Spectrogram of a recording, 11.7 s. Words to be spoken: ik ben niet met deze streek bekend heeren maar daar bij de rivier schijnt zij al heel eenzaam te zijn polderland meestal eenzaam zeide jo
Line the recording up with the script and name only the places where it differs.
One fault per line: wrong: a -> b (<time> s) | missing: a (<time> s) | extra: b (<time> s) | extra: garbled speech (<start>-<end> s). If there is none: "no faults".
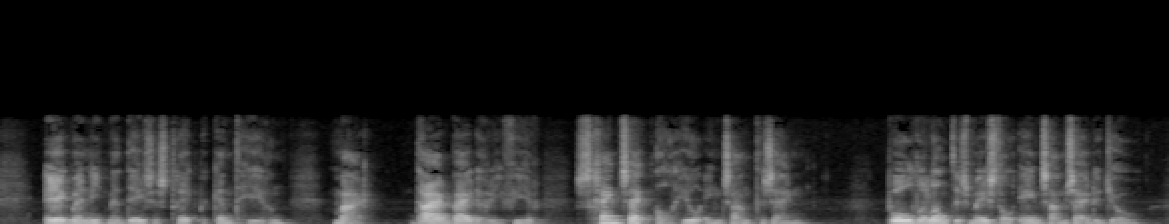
extra: is (9.5 s)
